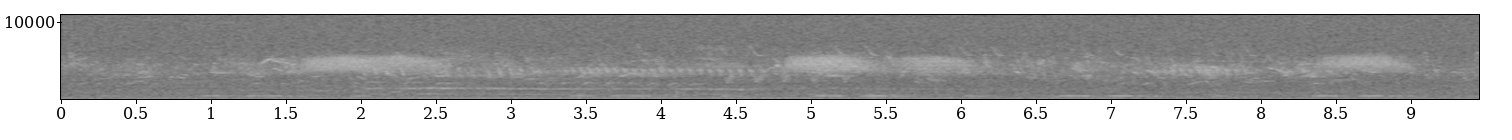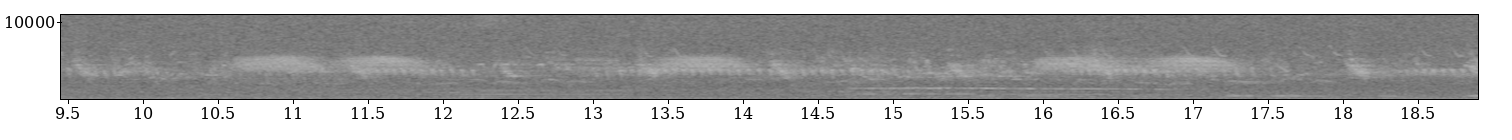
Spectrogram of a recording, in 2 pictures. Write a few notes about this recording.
TASCAM DR-100mkII with integrated Mics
